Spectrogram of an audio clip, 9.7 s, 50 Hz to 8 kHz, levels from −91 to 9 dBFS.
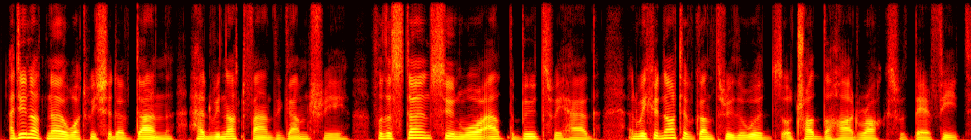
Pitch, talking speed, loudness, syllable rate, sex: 125 Hz, 265 wpm, -18 LUFS, 5.0 syllables/s, male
